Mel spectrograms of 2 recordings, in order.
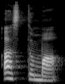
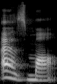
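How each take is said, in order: First: The middle is pronounced with an 'sth' sound. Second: The middle is pronounced with a 'z' sound. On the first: The speaker calls it wrong. "बहुत से लोगों को बोलते हुए सुना होगा" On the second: The speaker calls it right. "Correct pronunciation है एज़मा"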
